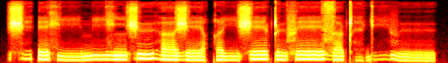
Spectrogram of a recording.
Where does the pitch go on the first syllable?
high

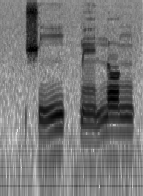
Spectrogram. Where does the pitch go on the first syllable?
rising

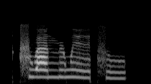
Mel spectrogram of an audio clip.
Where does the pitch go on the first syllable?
high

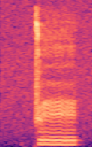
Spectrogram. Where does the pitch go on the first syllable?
high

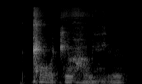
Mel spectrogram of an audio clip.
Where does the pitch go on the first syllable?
falling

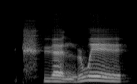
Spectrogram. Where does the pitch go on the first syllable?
low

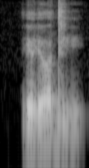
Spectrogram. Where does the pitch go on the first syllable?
low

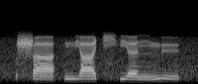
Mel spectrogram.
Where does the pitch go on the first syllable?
low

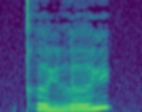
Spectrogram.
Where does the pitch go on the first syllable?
low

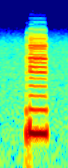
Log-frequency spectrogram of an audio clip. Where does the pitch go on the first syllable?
high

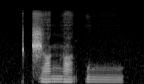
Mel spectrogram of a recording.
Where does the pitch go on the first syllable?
high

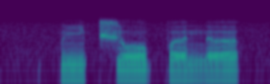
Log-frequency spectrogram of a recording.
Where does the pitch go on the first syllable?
low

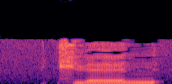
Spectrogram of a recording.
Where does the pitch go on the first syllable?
rising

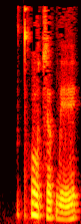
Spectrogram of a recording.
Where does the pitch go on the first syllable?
falling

